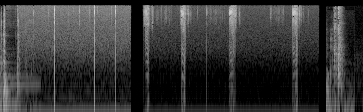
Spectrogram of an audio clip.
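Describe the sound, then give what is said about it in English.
Bees drumming, recorded by scientists: a quick, regular series of sharp dry taps, followed by several short raspy buzzing bursts separated by brief silences. Fairly quiet, with no voices. “Bees butt I mean, drumming.”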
